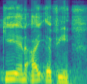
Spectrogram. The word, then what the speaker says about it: knife: तो देखिए के और यन अगर एक साथ लिखे रहें तो यह के साइलेंट होता है। क्या होता है साइलेंट सर? के साइलेंट होता है। इस यन को पढ़ेंगे, लेकिन यह जो के होगा इसको नहीं पढ़ा जाएगा।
